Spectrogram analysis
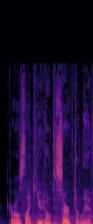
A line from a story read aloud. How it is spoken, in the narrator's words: he muttered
